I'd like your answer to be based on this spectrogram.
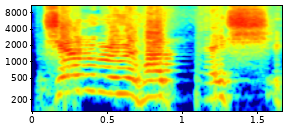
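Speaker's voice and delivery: high, grand announcing voice; mock announcement. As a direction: announce it like a waiter. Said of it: "announcing to viewers".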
